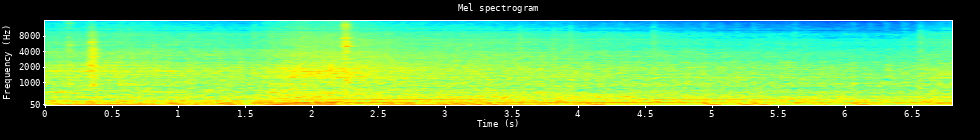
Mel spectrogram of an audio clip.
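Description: Honda Civic four-cylinder engine running at low speed as the car reverses out, a steady low hum that grows a little stronger about two seconds in.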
